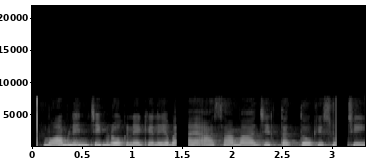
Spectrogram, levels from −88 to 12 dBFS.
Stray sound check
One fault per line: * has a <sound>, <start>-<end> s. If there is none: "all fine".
* has a dropout, 1.4-1.6 s
* has a dropout, 3.0-3.2 s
